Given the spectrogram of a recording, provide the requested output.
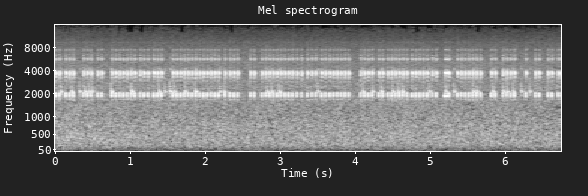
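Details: Chinese BR-6B Geiger counter side by side with a Soeks 01M on a mildly radioactive sample: fast, dense run of sharp little clicks; counting normally and accurately.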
